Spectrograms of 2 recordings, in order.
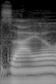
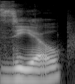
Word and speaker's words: Zeo: Her name is Zeo, not Zio. I was calling her Zio. It's Zeo.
